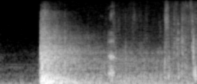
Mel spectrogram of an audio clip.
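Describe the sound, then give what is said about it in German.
A staged gunshot in a German radio drama: one loud, sharp bang with a heavy low thud that decays over about half a second, followed by a few faint knocks. “Sind die verrückt? Das ist ja nicht zu glauben. Die schießen ja im Ernst.”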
